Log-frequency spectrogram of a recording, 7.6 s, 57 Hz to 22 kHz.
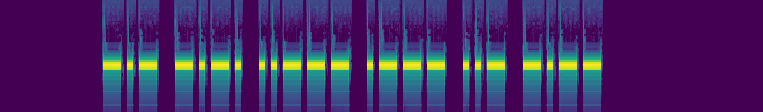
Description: Morse code, heard as a keyed tone, about 20 wpm, 700 Hz. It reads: KC2JUY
